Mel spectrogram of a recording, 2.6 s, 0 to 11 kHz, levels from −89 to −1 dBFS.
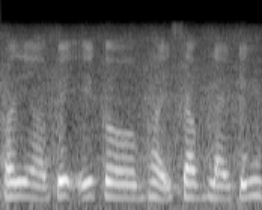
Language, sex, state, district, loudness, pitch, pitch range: Hindi, female, Gujarat, Gandhinagar, -16 LUFS, 220 Hz, 210-235 Hz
